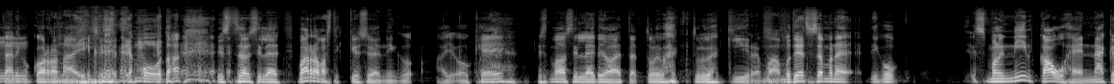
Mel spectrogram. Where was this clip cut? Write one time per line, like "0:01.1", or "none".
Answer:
0:02.9
0:05.3
0:06.0
0:08.6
